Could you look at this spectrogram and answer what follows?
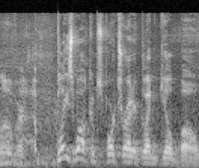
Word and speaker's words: Guilbeau: please welcome sportswriter Glenn Guilbeau with get it right today network a USA Today network is the right way to say it but we appreciate you being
